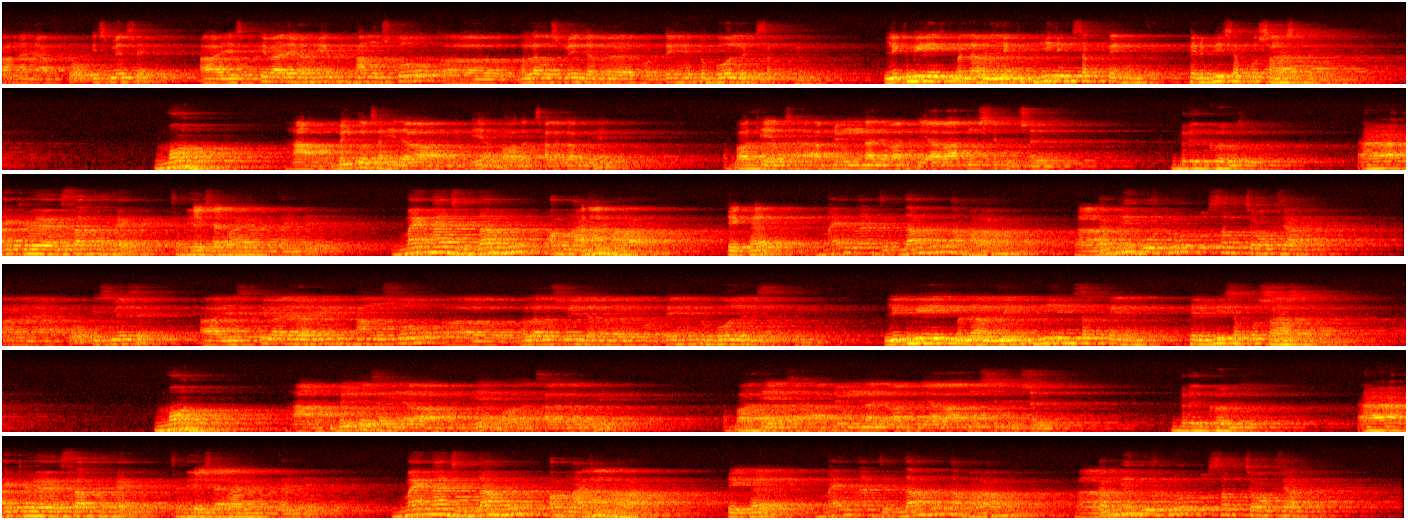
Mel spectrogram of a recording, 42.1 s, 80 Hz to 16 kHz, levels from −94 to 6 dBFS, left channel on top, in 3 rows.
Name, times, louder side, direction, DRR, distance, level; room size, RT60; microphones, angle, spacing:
voice 1, 0.0-1.5 2.0-7.6 7.9-8.3 8.8-11.4 11.9-13.4 16.9-20.2 21.3-24.6 30.0-30.5 33.9-34.3 35.3-35.8 38.8-39.2, left 1 dB, 80° left, 0 dB, 1.0 m, -30 dB
voice 2, 15.6-16.1 21.3-22.1 25.7-26.5 27.6-29.4 29.8-31.2 32.0-34.5 36.2-38.3 39.0-41.1, equal, 5° right, -4 dB, 1.0 m, -30 dB
9.5 x 5.8 x 4.1 m, 2.9 s
head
